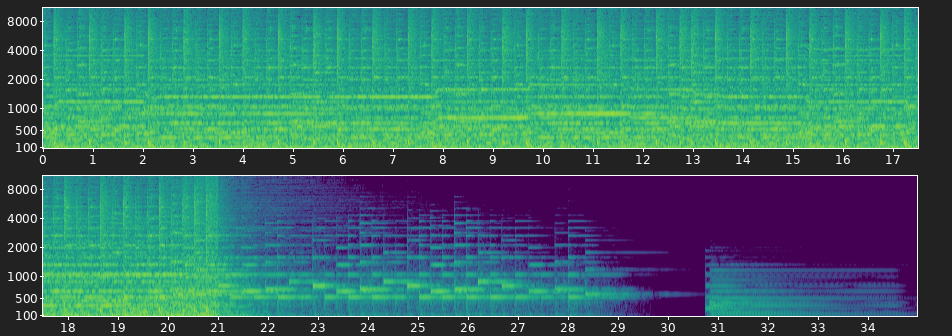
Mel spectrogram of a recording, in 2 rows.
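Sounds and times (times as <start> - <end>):
inspirational cinematic music: 0.0 - 23.5.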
